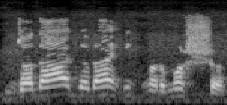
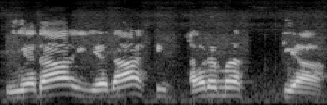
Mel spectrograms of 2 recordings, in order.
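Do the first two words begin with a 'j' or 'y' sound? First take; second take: j sound; y sound. First: The first two words begin with a 'j' sound. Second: The first two words begin with a 'y' sound. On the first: It is read the way Bengali is read. The speaker calls it wrong. "Bangla ভাষায় বলি কি" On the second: It is read the way Sanskrit is read. The speaker calls it right. "সংস্কৃতে বলি"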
